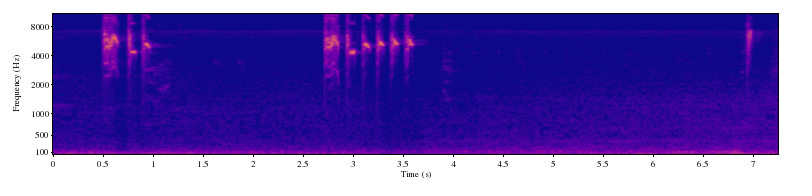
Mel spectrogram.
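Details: Konin song used as a lure to provoke rival birds: two bursts of very high, sharp notes, the second a quick series of about six clipped chirps, then one lone note near the end over a quiet low hum.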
